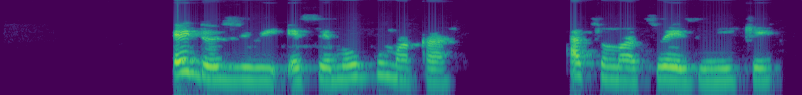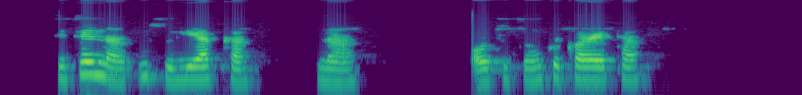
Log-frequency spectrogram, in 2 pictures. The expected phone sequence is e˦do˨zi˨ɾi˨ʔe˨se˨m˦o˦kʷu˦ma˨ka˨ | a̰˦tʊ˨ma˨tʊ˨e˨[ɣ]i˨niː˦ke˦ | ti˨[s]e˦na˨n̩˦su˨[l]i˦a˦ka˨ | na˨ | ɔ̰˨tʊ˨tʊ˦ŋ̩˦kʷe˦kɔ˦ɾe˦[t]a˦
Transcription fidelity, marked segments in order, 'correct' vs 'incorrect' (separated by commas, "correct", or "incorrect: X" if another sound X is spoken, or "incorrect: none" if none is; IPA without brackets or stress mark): incorrect: z, incorrect: t, correct, correct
